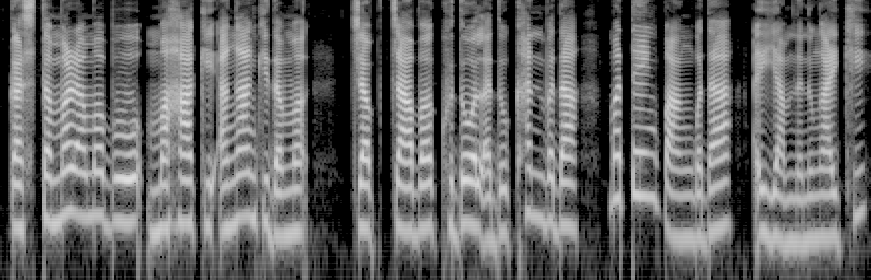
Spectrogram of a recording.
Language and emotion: Manipuri, happy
